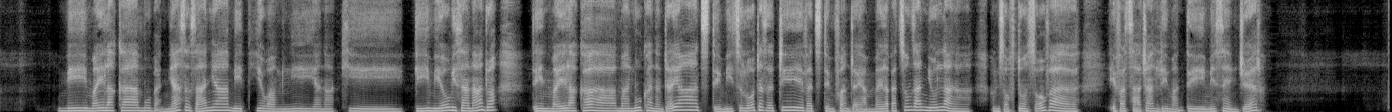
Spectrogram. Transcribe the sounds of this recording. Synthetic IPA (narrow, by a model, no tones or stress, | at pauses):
mimaelakəmuba̰niasəzanamet̪i̥ewaminianakʰi | d̪̥imewisanaɳɖ͡ʐa | d̪̥enimaelakəmanukanaɳɖ͡ʐejat͡si̥d̪̥emit͡siloʈ͡ʂəs̬aʈ͡ʂiefat͡si̥d̪̥emifaɳɖ͡ʐajaminmaelakət͡sonzaniununaamizawfi̥t̪onz̥owfa | efət͡sa̰ʈ͡ʂanilemand̪emesend͡ʒeɾə̥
